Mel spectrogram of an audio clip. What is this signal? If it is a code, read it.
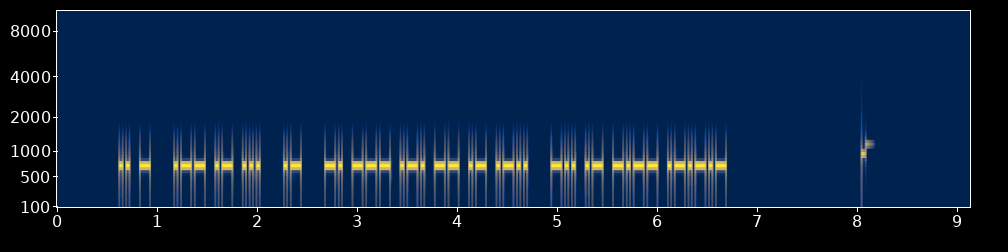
Morse code, heard as a keyed tone, about 34 wpm, 700 Hz. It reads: IT WAS A NORMAL DAY.
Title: Sentences from Top 1200 Words 35wpm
